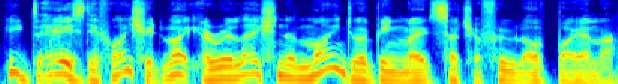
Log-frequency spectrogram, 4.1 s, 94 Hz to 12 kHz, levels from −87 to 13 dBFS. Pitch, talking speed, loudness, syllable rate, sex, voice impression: 125 Hz, 305 wpm, -19 LUFS, 5.7 syllables/s, male, masculine, very adult-like, slightly thick, sincere, calm, slightly wild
